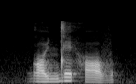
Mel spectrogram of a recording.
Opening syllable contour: low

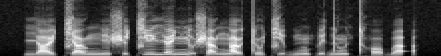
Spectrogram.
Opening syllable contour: low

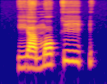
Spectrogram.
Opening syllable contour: low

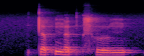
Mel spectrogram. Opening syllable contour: rising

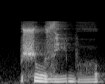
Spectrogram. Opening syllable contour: falling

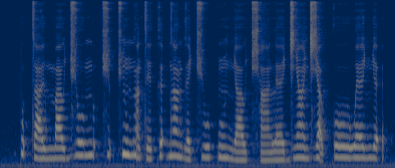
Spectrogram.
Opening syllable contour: high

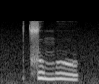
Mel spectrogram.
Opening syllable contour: falling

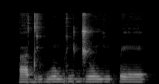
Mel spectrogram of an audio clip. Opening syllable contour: low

